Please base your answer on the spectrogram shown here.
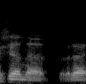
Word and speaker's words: Jana: Até o Jana, é o Jana, né? A pronúncia correta, né?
